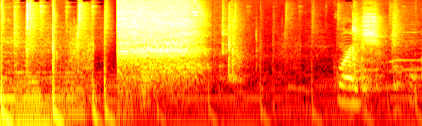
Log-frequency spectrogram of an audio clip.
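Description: Pop music with singing, then a Dyson Airwrap's drying attachment blowing air, a loud even hiss that lasts about a second before cutting off sharply.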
